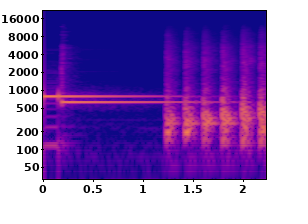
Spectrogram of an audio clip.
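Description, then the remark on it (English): A doorbell strikes a single ringing tone that hangs and slowly fades, then six short, sharp bursts follow in a quick, even rhythm. No one speaks. “Is that someone at the door?”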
